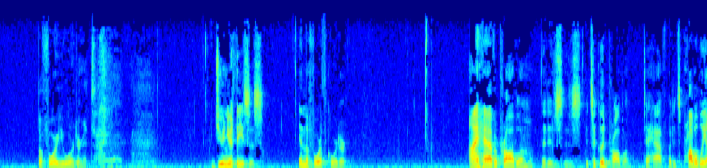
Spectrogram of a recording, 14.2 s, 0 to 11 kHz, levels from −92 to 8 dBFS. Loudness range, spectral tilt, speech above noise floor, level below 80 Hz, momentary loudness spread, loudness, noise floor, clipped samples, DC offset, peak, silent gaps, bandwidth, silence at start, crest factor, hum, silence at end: 9 LU; -4.5 dB/octave; 29 dB; -70 dBFS; 25 LU; -29 LUFS; -58 dBFS; under 0.1%; under 0.1%; -6 dBFS; none; 10 kHz; 0.8 s; 24 dB; none; 0 s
